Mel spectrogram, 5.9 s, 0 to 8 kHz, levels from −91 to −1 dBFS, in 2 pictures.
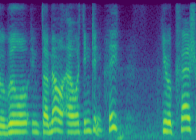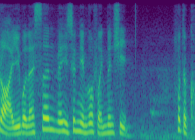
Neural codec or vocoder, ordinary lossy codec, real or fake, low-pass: codec, 16 kHz, 0.5 kbps, FunCodec, trained on Chinese and English, 25 frames a second; none; fake; 7.2 kHz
